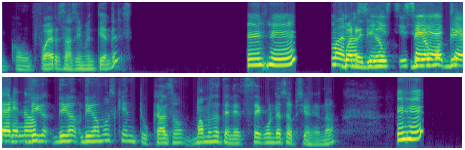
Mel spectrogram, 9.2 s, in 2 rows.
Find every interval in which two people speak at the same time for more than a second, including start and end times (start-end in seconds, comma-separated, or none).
3.4-5.0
